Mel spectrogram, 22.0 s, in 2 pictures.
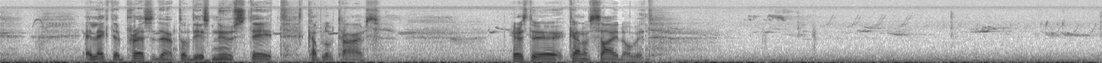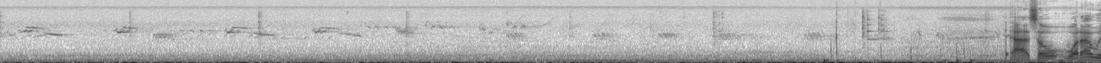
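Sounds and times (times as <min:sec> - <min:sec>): birds chirping: 0:00.0 - 0:22.0
low outdoor rumble: 0:00.0 - 0:22.0.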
